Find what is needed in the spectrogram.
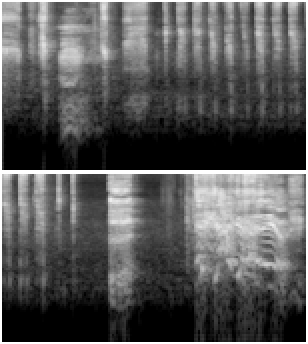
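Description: A person making quick gulping clicks with the mouth, about seven a second for some three seconds, as if drinking water. A short sound follows about four seconds in, then one long, loud burp in the last second.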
